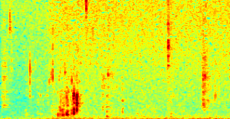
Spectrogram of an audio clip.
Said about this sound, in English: I'm just gonna have a sip of coffee.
